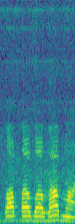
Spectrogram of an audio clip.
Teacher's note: तो फ का उच्चारण स्थान जो है वो है ओष्ठ। प, फ, ब, भ, म यानी कि ये पांचों जो है वो ओष्ठ होता है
